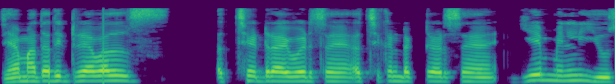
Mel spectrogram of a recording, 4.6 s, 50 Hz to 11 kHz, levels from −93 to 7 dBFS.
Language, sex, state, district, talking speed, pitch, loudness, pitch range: Hindi, male, Bihar, Muzaffarpur, 180 wpm, 180 Hz, -16 LUFS, 170-190 Hz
